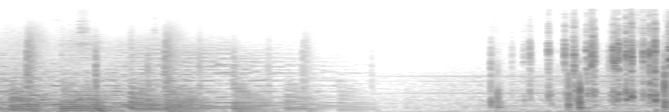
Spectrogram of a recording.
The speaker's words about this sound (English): I have to finish typing these notes for Weber.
